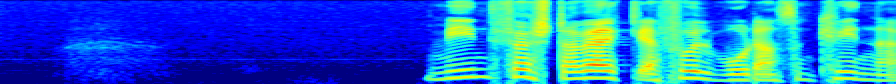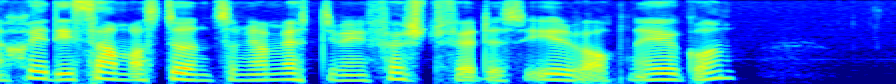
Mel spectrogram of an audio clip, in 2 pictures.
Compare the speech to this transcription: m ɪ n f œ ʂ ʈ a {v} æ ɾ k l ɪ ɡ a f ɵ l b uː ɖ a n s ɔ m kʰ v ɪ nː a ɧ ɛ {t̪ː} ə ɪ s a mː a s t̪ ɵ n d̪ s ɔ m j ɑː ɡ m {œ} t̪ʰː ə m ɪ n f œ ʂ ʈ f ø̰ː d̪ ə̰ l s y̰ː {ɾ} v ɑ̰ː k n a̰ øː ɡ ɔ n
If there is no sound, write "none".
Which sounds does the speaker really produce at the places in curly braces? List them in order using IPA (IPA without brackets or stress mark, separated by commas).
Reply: v, d̪ː, œ, ɾ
